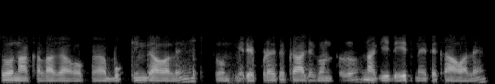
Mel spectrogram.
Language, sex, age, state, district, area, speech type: Telugu, male, 18-30, Andhra Pradesh, West Godavari, rural, conversation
